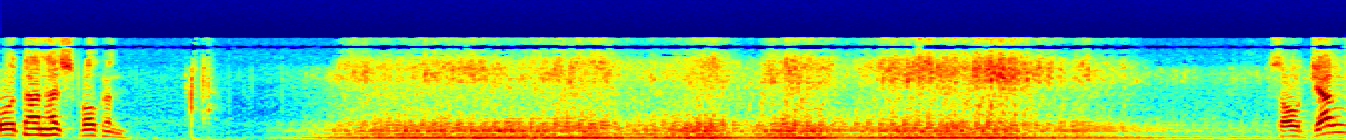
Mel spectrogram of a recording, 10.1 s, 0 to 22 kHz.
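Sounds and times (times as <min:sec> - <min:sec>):
speech: 0:00.0 - 0:01.1, 0:09.6 - 0:10.0
chartered propeller plane engine droning: 0:00.1 - 0:10.0.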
